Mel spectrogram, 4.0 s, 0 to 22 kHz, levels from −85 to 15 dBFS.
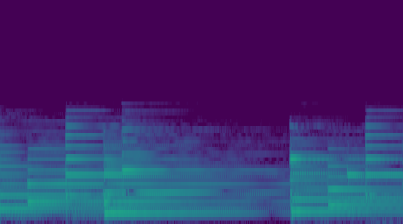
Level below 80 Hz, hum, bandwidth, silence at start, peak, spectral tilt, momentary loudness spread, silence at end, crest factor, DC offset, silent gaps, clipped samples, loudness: -72 dBFS; none; 4 kHz; 0 s; -20 dBFS; -7 dB/octave; 16 LU; 0 s; 16 dB; under 0.1%; none; under 0.1%; -35 LUFS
